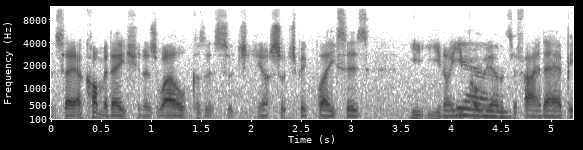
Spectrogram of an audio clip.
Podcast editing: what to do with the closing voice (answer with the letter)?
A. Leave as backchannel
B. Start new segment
A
